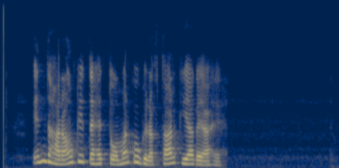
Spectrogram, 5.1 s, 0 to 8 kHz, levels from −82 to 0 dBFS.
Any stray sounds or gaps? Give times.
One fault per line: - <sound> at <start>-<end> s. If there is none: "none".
none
